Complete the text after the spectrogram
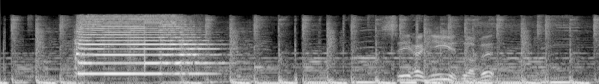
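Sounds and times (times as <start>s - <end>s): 
thumping beat: 0.0s - 5.9s
beep test start beep: 0.8s - 1.8s
speech: 4.1s - 5.2s.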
